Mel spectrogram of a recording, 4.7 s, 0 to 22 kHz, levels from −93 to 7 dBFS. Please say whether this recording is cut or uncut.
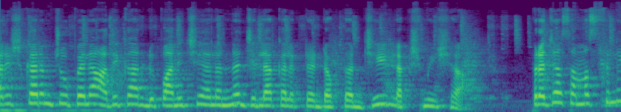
uncut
